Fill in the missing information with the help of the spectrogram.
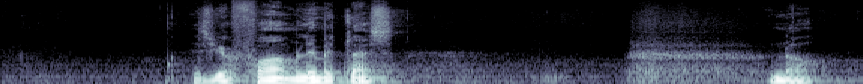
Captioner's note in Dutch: blaast uit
